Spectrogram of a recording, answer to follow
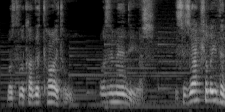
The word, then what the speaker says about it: Ozymandias: Now, if I pronounce the name of the poem Ozymandias, giving it 5 syllables, but Shelley in his time period and in Britain would have pronounced it Ozymandias, giving it only 4 syllables.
